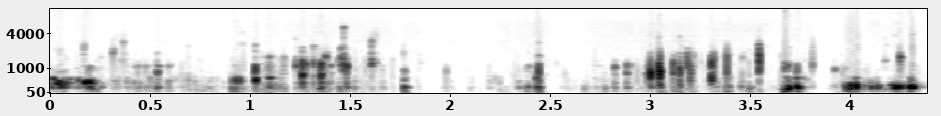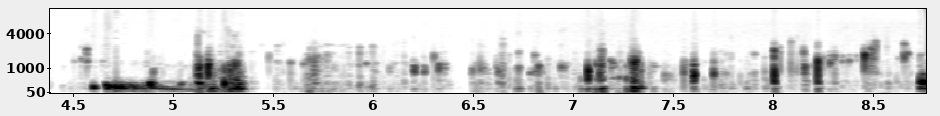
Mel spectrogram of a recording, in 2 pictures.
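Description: Irregular gurgling and growling bursts with brief quiet gaps: ordinary stomach rumbling after a meal, normal bowel activity.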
